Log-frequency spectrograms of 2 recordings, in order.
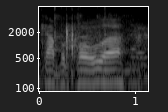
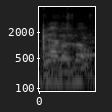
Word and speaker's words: capicola: White Americans say Capicola. Okay. They're Italian, it's Gabagool.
